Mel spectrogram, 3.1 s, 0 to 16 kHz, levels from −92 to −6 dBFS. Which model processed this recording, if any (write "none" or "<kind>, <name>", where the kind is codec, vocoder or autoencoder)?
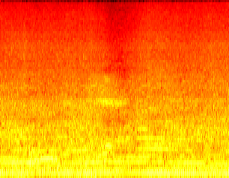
codec, SNAC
